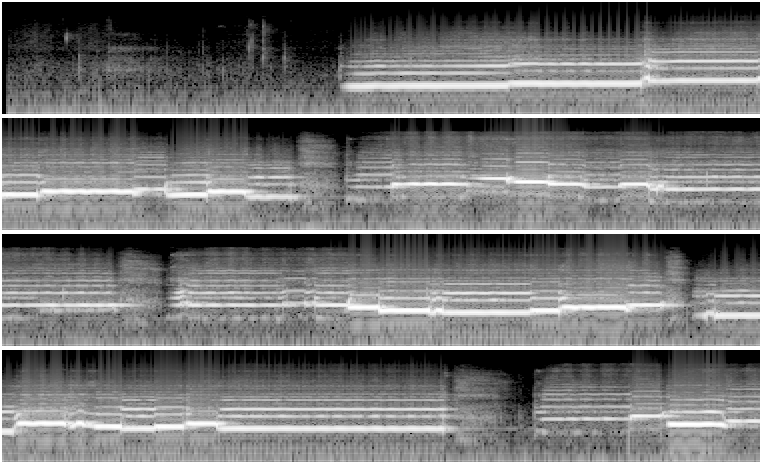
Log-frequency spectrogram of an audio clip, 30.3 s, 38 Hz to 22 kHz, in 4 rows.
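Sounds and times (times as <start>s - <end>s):
bass dizi bamboo flute: 3.4s - 27.3s, 28.1s - 30.3s.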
